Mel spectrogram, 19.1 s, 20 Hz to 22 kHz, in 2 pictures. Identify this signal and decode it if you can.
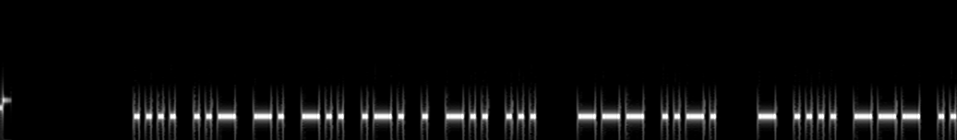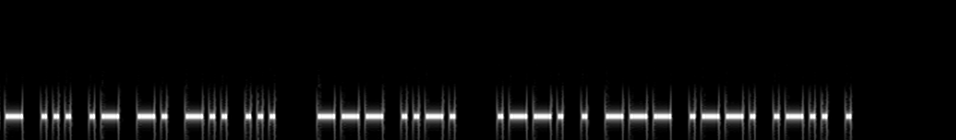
Morse code, heard as a keyed tone, about 20 wpm, 700 Hz. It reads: HUNDREDS OF THOUSANDS OF PEOPLE
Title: Sets of 5 Words Encore2 20wpm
